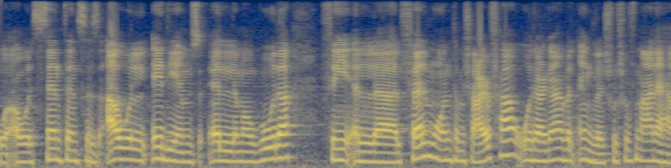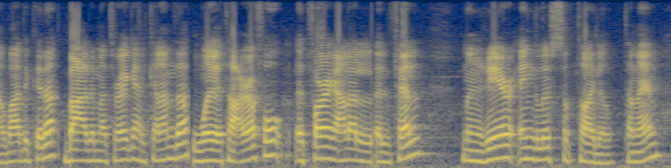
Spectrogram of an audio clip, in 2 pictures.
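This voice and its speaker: Egyptian man teaching English pronunciation. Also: medium pitch. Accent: Egyptian Arabic. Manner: checks in with "okay?" and "right?" after points. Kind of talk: casual online lesson mixing Arabic and English.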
